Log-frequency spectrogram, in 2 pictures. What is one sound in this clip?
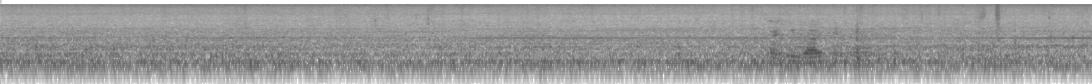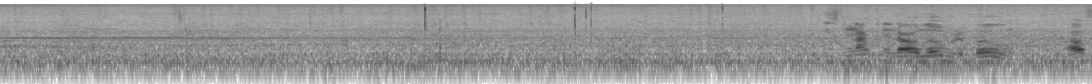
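A dog laps and chews wet food noisily from a metal bowl.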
